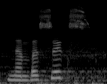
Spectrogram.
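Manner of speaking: ordinary talk, nothing marked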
